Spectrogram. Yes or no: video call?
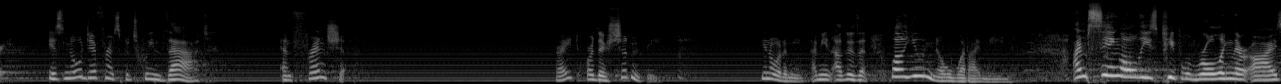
no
